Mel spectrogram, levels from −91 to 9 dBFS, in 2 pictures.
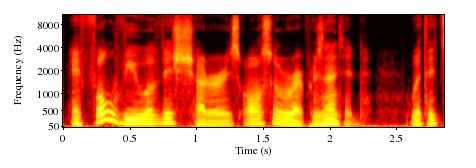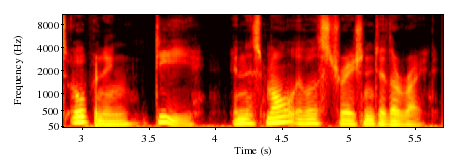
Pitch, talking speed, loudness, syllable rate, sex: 120 Hz, 210 wpm, -18 LUFS, 6.1 syllables/s, male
